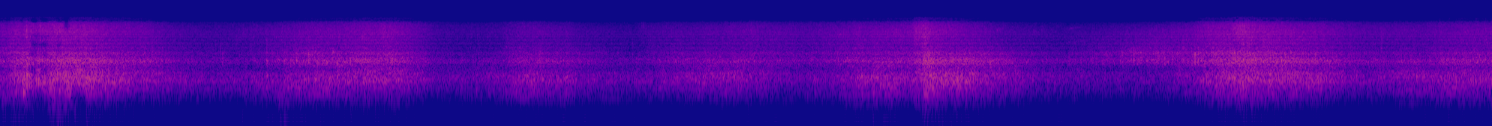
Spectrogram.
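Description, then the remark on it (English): Ocean waves wash steadily onto the shore in slow, rolling surges that swell and recede every few seconds, a continuous broad hiss of surf with no voices. “You become aware that gradually, naturally, the movement of your breath, the rhythm of your breathing synchronizes with that of the waves.”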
